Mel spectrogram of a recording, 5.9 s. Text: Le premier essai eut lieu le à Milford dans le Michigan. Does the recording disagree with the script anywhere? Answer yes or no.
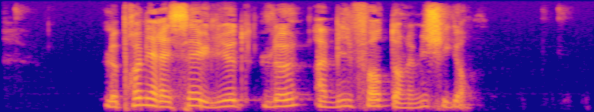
no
